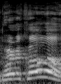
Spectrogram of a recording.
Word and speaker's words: Pericolo: Aiden Pericolo, how you doing?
